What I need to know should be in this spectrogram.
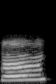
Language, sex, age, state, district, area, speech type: Hindi, female, 60+, Uttar Pradesh, Hardoi, rural, conversation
